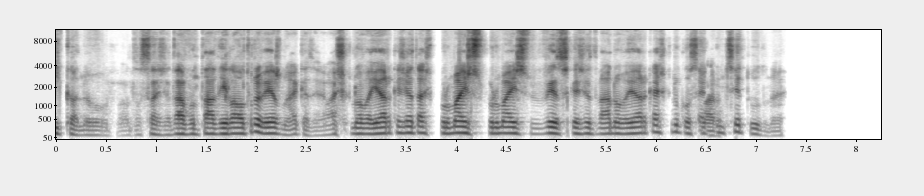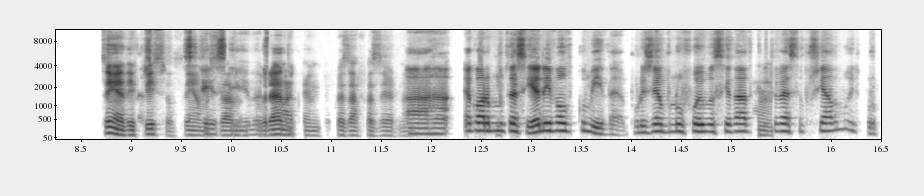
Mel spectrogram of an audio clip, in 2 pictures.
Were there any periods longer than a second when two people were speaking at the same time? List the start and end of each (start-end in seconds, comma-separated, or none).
9.1-10.7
